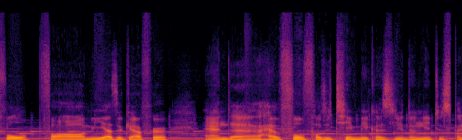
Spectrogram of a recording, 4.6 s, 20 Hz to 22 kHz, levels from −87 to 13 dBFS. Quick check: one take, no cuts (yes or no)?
yes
